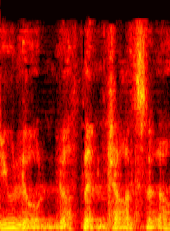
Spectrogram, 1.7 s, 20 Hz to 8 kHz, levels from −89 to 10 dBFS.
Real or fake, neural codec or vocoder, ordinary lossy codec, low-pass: fake; vocoder, 22.05 kHz, 80 mel bands, HiFi-GAN; AAC, 32 kbps; 7.2 kHz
